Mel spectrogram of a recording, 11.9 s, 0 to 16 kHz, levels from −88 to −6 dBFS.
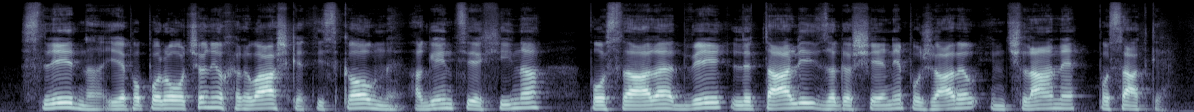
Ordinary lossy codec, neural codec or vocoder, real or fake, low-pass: none; codec, 44.1 kHz, 7.8 kbps, Pupu-Codec; fake; 14.4 kHz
